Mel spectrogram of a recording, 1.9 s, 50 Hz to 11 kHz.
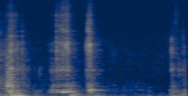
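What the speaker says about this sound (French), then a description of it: "les classiques tiroirs à couverts" A cutlery drawer in the kitchen of an Intégral Sirius 3018 motorhome slides open and shut, giving several close, sharp clunks and rattles with brief pauses between them.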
